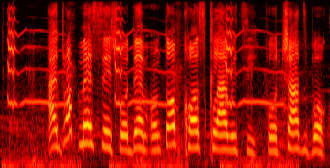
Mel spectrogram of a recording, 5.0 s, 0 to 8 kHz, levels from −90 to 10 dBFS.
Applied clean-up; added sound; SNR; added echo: none; Meow; 11 dB; none.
